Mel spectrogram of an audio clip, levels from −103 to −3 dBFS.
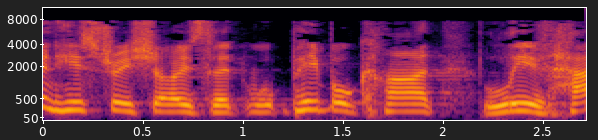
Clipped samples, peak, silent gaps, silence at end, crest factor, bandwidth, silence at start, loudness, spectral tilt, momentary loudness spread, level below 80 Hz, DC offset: under 0.1%; -8 dBFS; none; 0 s; 18 dB; 8 kHz; 0 s; -27 LUFS; -4.5 dB/octave; 5 LU; -74 dBFS; under 0.1%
